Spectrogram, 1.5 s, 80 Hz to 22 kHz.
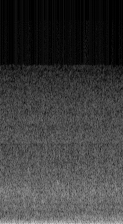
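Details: Mercedes W123 (S123 estate) idling after sitting nearly three years; steady, low, even idle hum with no knocks or stumbles; normal idle.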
